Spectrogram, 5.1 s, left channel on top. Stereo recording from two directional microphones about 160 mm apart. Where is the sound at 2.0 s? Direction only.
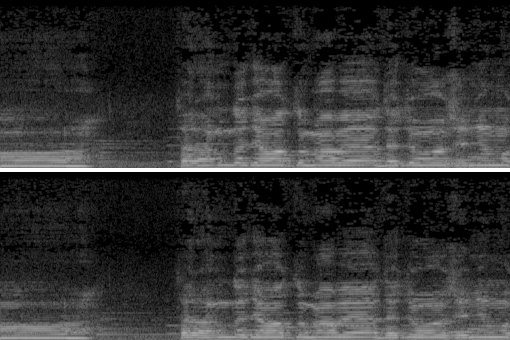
15° left (ahead or behind).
